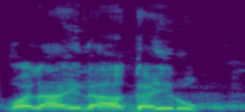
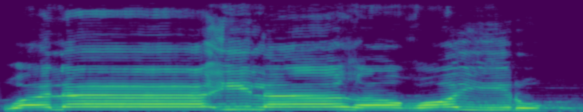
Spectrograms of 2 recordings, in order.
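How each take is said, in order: First: Ghairuk starts with a hard g sound. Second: Ghairuk starts with a throaty gh sound. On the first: The speaker calls it wrong. "इस तरह पढ़ते हो जल्दी जल्दी में ... गैन के बजाय गाफ निकल रहा है" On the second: The speaker calls it right. "गैरुक की अदायगी सुन लेना"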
